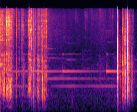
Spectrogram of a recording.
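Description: Quartz geodes clattering and clinking against one another and a metal tray as a hand shifts them, mostly in the first second, with a couple of sharp knocks near the end. Faint steady high ringing tones sit underneath.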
